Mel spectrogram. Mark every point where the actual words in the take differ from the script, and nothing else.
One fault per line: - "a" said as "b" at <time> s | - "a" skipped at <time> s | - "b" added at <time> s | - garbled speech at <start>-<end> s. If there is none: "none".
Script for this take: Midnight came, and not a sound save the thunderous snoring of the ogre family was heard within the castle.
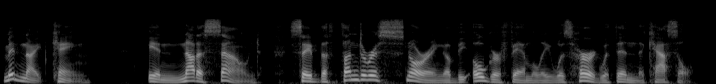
- "and" said as "in" at 1.5 s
